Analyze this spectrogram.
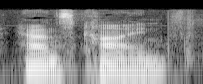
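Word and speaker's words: Küng: But this guy's name is Hans, and the last name is spelled K-U-N-G. He's a Swiss Catholic priest and theologian, so his name is actually, I understand, pronounced Kin or Kine, but it's like K-Y-N, but it's K-U-N-G, so if you're looking him up, Hans Kine.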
